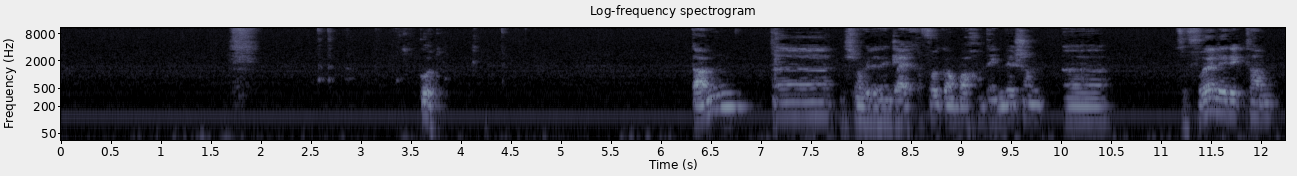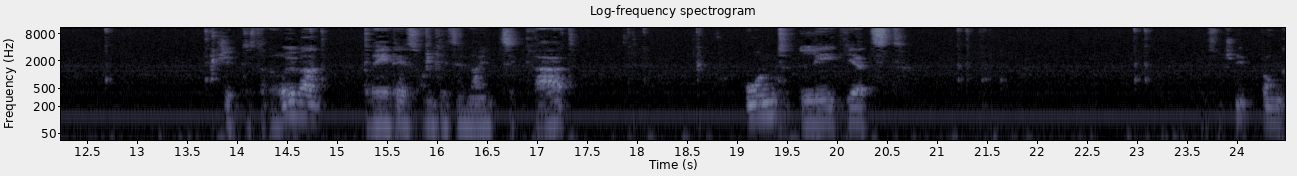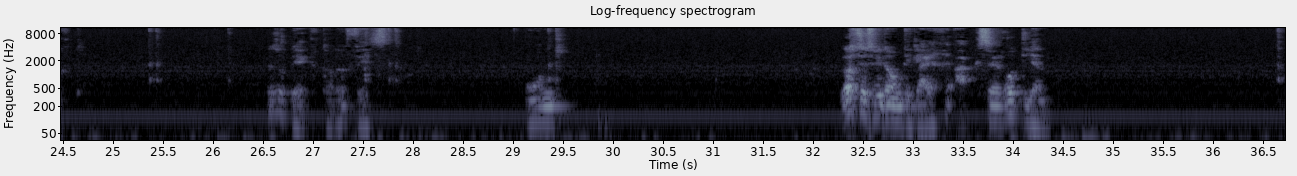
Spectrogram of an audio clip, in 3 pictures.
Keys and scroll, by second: 15.9 Return.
